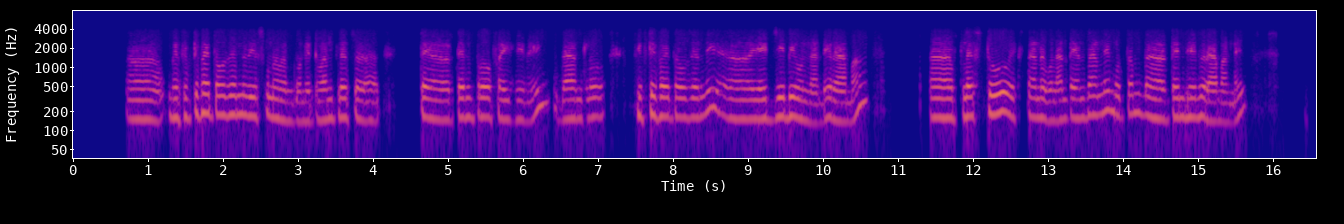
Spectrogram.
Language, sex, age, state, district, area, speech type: Telugu, male, 18-30, Telangana, Jagtial, urban, conversation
